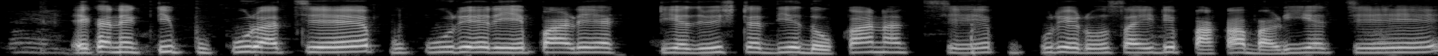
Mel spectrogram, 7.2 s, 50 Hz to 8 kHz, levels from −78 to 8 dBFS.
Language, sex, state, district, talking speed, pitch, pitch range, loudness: Bengali, female, West Bengal, Paschim Medinipur, 160 wpm, 245 Hz, 235-255 Hz, -16 LUFS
